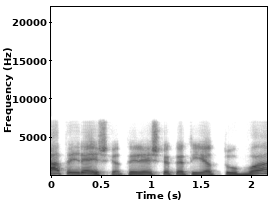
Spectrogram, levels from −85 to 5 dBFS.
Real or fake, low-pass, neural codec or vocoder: fake; 7.2 kHz; codec, 16 kHz, 0.7 kbps, FocalCodec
